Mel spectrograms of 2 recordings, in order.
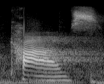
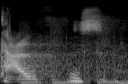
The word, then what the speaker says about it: calves: or porpace oh and make sure the l is silent exactly calves exactly not counts now we're going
